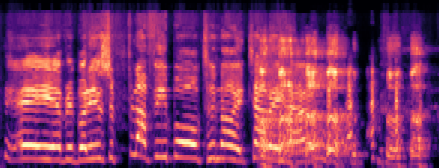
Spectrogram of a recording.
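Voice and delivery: high, loud hammed-up British accent; bad British impression. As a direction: call out like a mock jolly Englishman. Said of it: "I'm just doing a bad impression".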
